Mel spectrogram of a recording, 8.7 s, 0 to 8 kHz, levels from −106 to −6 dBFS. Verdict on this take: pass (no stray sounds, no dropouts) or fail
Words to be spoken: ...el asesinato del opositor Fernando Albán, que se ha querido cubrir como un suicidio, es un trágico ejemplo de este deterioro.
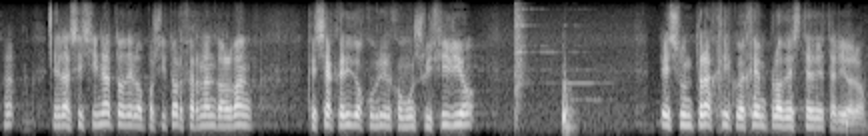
fail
